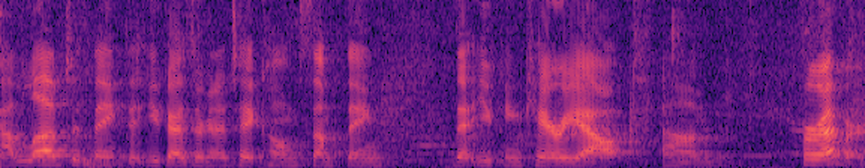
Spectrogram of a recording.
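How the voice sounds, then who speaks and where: A woman with a Southern US accent talks at a fairly quick pace, her pitch varying in an ordinary way. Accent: Southern American. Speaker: registered dietitian and aerobics instructor. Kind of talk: health presentation to a group. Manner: fast; animated.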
